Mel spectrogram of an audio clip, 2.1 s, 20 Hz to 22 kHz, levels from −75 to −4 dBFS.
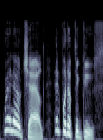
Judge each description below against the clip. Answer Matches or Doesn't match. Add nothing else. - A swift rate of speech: Matches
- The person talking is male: Matches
